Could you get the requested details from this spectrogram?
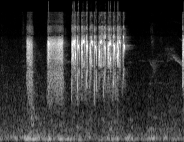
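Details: Crimson sunbird, locally sogon ontong, singing actively. Its voice is prized as a tight, sharp model for training other songbirds. Short hissy bursts lead into a rapid, high, pulsing trill of about a dozen notes that stops abruptly.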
